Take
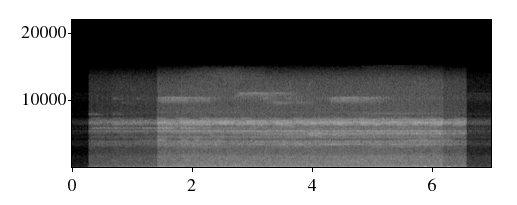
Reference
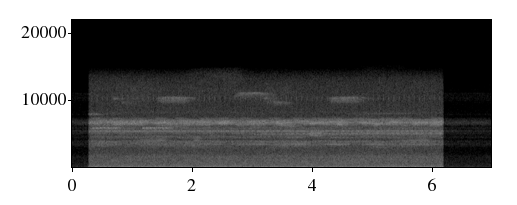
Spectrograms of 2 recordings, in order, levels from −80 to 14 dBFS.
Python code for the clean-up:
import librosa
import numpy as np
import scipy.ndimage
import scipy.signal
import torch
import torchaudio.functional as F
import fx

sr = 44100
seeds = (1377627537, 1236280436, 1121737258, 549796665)

y = fx.fix_deplosive(x, sr, at_s=(5.85,))
y = fx.fix_echo_inverse(y, sr, delay_ms=388, level_db=-3.5)
y = fx.gain(y, sr, db=fx.steps((0.0, 0.0), (1.42, -11.0)))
